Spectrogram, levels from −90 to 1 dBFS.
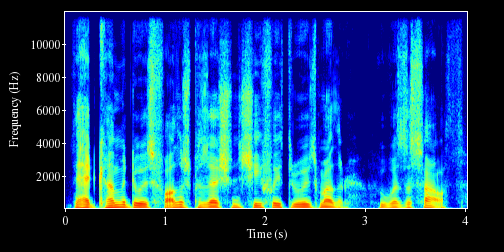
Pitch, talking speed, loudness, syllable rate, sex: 115 Hz, 225 wpm, -19 LUFS, 5.9 syllables/s, male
